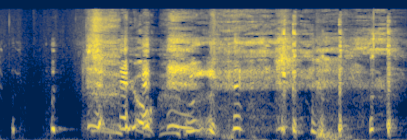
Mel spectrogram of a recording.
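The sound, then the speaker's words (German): A prolonged fit of loud, harsh coughing, with rapid bursts running together and some laughter-like, voiced catches mixed in, after two short, sharp coughs at the start. “Also ich finde, du kannst wirklich erstklassig husten”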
